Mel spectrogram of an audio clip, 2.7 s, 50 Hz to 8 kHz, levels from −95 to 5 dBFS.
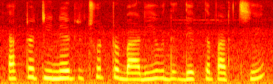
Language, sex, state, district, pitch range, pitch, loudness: Bengali, female, West Bengal, Alipurduar, 235-270 Hz, 255 Hz, -15 LUFS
